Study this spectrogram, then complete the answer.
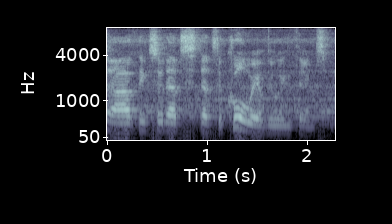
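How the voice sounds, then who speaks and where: Over noticeable background noise, a man with a French Canadian accent speaks at a high pitch. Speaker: deer hunter. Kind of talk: casual talk to camera.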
